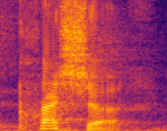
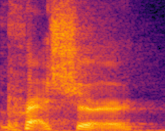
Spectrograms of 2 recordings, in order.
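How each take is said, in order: First: The word ends with an open uh sound. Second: The word ends with an r sound. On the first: The speaker calls it right. "P R E S S H A. That's how they say it" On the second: The speaker calls it wrong. "You ain't even saying it right"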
